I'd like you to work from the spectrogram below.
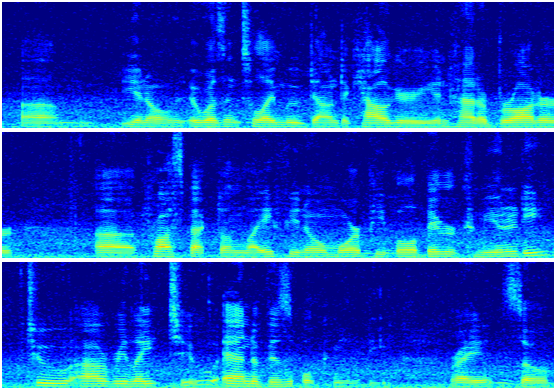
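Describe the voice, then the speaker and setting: With a Canadian accent, a man at medium pitch talks at a fairly quick pace with fairly even intonation over noticeable background noise. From northern Alberta, Canada. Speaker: activist and educator. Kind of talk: interview. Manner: halting.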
